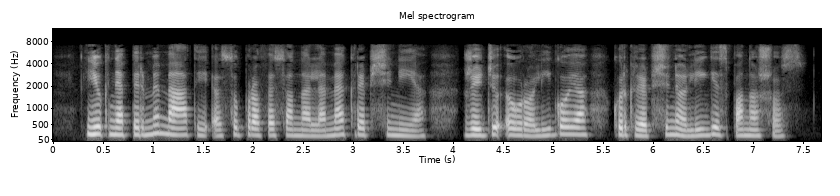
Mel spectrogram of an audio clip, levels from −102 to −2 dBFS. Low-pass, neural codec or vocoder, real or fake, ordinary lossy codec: 7.2 kHz; none; real; MP3, 48 kbps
